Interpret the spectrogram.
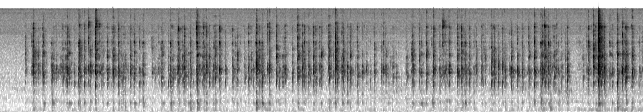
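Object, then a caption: Plastic mechanical keyboard. Fingertip typing on a compact white mechanical keyboard with plastic keycaps, with fewer, lighter keystrokes than usual. A steady run of short, bright clicky taps fills the clip, with a sharper louder strike near the end.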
